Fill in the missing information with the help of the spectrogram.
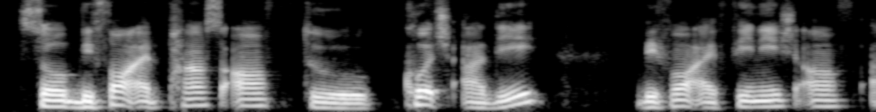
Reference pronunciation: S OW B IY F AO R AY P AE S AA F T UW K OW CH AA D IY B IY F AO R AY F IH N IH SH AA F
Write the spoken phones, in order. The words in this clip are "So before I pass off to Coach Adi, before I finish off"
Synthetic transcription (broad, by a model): S OW B IY F AO AY P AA S AA F T UW K OW CH AA D IY B IY F AO AY F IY N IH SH AA F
